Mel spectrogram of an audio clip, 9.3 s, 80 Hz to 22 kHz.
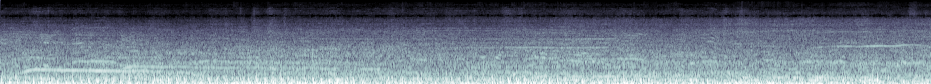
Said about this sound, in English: This capability close behind are H-64D Apaches that provide fire support for our land troops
